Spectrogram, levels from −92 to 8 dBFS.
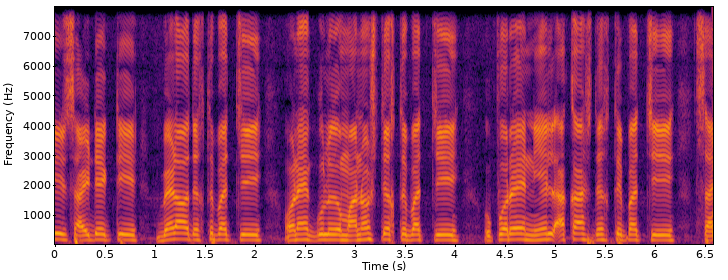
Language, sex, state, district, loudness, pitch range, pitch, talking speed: Bengali, male, Assam, Hailakandi, -15 LUFS, 170-185 Hz, 175 Hz, 135 wpm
